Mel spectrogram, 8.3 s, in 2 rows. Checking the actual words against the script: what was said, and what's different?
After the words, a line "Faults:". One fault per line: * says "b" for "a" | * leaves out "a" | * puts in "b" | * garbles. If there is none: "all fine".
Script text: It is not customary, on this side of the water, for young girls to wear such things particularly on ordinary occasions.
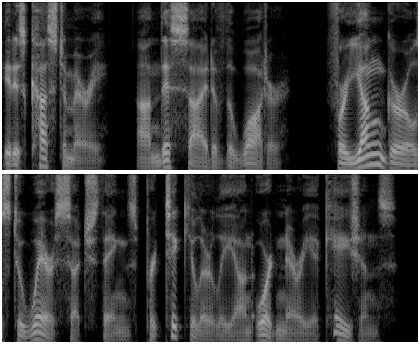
It is customary, on this side of the water, for young girls to wear such things particularly on ordinary occasions.
Faults:
* leaves out "not"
